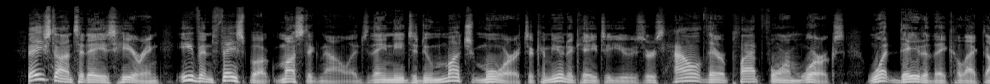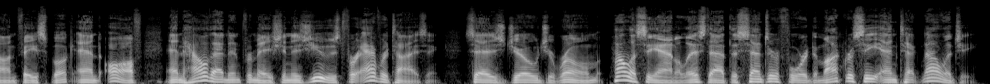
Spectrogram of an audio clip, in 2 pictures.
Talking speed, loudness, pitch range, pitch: 150 wpm, -18 LUFS, 90-125 Hz, 100 Hz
